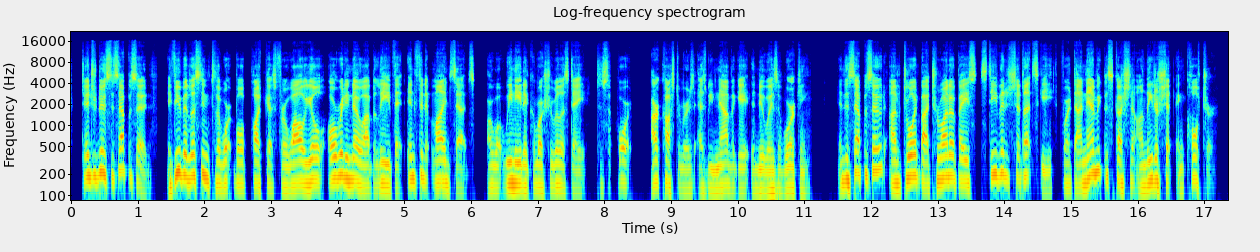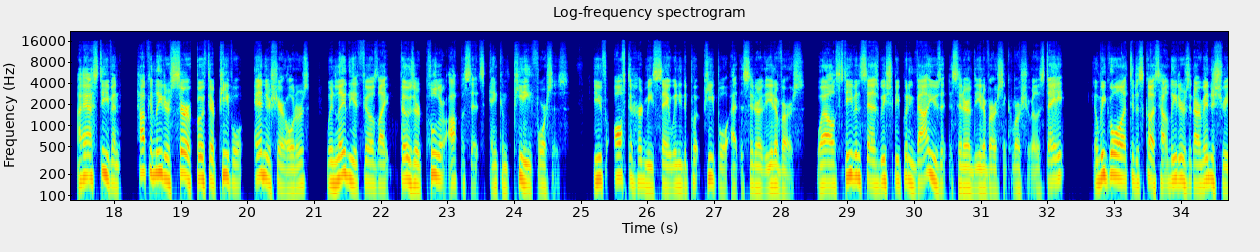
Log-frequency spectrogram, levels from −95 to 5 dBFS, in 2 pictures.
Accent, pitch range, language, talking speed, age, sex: American, 135-180 Hz, English, 225 wpm, 30-49, male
